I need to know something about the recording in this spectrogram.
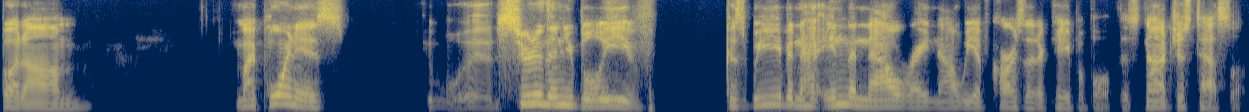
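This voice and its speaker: A man's voice: a little high, expressive, normal speed, pushed and bright, no room sound, low-quality recording. An American man co-hosting a casual podcast, talking like a slangy, swearing frat bro. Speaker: car podcast co-host.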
